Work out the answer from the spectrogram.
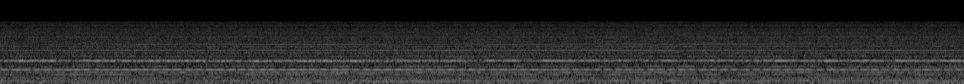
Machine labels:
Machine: pump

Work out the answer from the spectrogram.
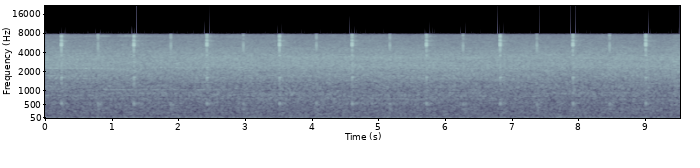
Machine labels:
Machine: valve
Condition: normal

